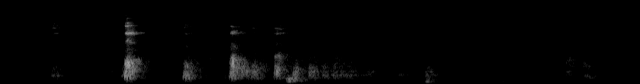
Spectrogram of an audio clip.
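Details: Four-week-old Cavalier King Charles Spaniel puppies in a home puppy pen, meeting other dogs and trying puppy mash: a burst of short, whiny yelping whimpers in quick succession, tapering into a few soft, thin squeaks.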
